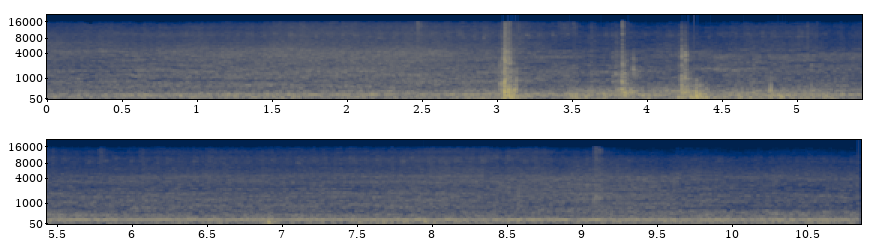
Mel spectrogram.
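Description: Car door handle and latch clicking and knocking as the Toyota Corolla Altis's rear door is opened: a sharp knock about three seconds in, then two more over the next second and a half. A steady low hum runs beneath.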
